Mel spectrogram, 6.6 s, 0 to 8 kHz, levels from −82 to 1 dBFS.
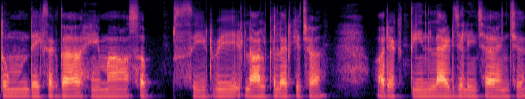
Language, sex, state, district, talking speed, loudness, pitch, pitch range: Garhwali, male, Uttarakhand, Tehri Garhwal, 165 wpm, -20 LUFS, 100 Hz, 100-105 Hz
